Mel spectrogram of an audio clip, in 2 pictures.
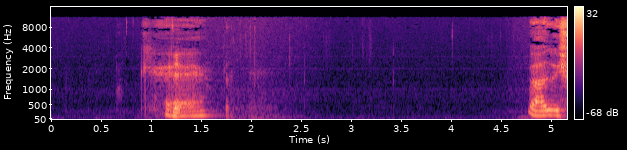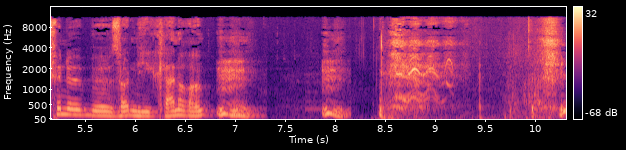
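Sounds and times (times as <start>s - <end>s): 
speech: 1.1s - 1.9s, 4.8s - 7.3s
person coughing: 6.8s - 7.2s, 7.9s - 8.2s
raspy hoarse throat clearing: 6.8s - 7.3s, 7.9s - 8.2s
laughter: 8.5s - 10.3s.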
